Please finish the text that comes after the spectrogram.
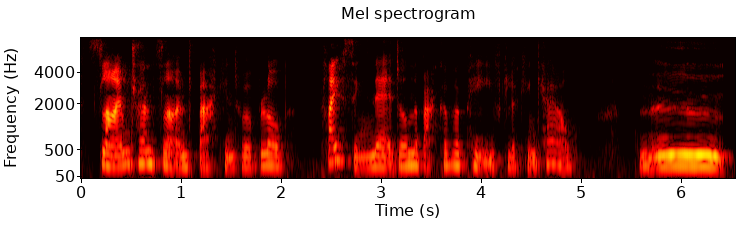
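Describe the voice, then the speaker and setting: A woman reading a children's storybook aloud, with lively voices and sound effects. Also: on the low side, moderate pace, gravelly. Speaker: storybook reader.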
